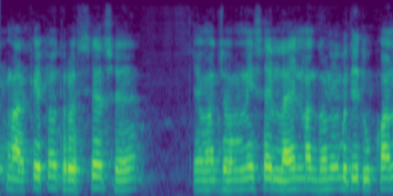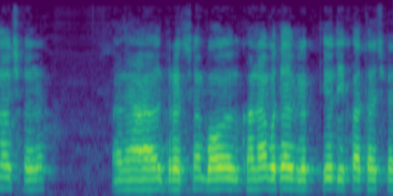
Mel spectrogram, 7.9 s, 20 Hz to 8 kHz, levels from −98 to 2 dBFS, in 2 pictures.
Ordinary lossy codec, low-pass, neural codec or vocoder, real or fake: Opus, 64 kbps; 7.2 kHz; codec, 16 kHz, 4 kbps, FreqCodec, larger model; fake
